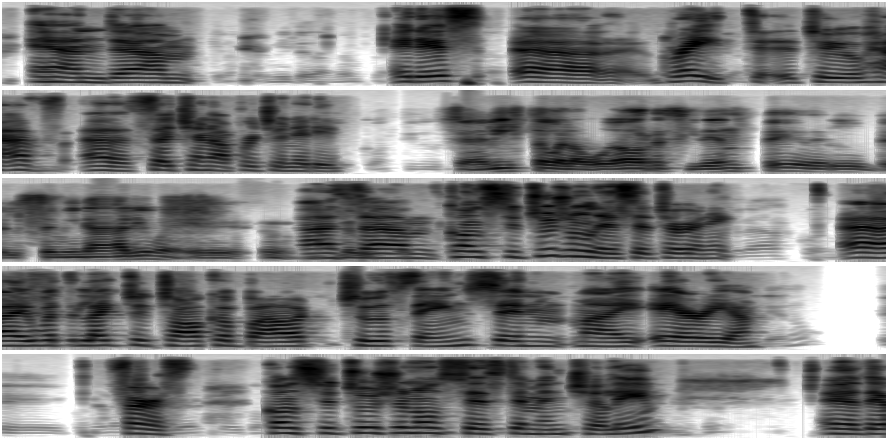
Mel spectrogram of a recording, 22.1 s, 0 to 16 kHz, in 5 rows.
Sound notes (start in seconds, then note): 6.8 speaks in Spanish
